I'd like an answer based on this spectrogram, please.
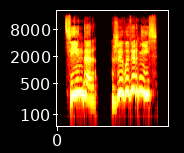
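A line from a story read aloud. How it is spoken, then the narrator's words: Shout. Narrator (Russian): крикнула она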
